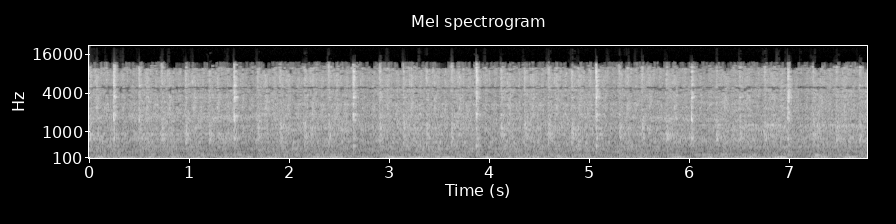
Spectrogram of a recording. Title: Стук в двигателе, двигатель стучит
